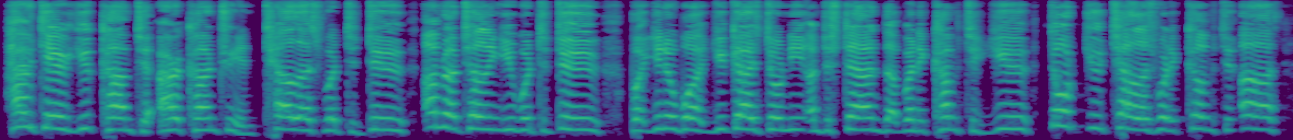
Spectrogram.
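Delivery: loud, high mock outrage; talk-show quarrel. Host mimicking politicians arguing like Jerry Springer guests, mock quarrel. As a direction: imitate indignant guests squabbling on trash TV. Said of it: "It was literally like the Jerry Springer show".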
